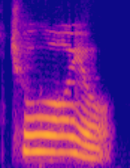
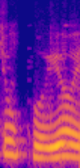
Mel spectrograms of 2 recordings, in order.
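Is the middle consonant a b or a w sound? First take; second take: w; b. First: The middle consonant is a w sound. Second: The middle consonant is a b sound. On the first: The speaker calls it right. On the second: The speaker calls it wrong.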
